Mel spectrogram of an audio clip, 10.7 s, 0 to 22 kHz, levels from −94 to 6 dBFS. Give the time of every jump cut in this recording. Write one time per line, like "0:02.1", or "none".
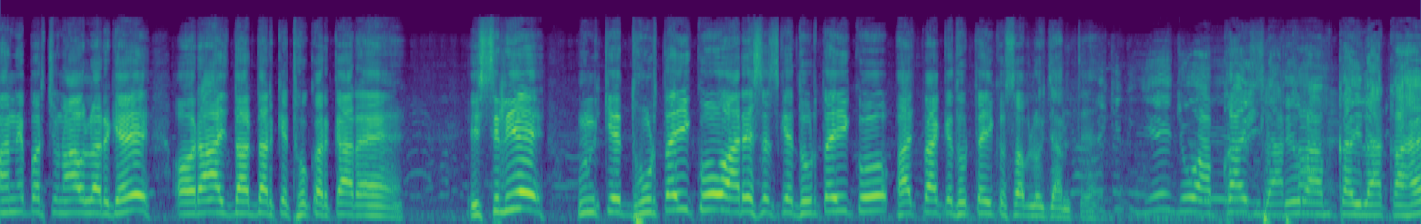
0:09.5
